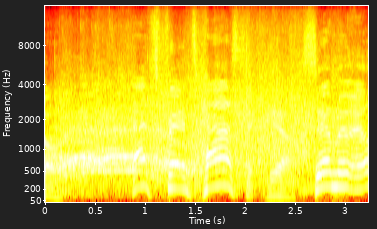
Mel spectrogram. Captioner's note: cheers and applause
